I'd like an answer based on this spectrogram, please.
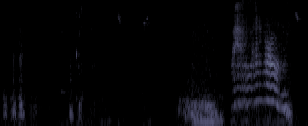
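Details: Pet cats at home; faint scattered clicks and rustles, then a low breathy sound and a single loud, arching meow near the end.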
